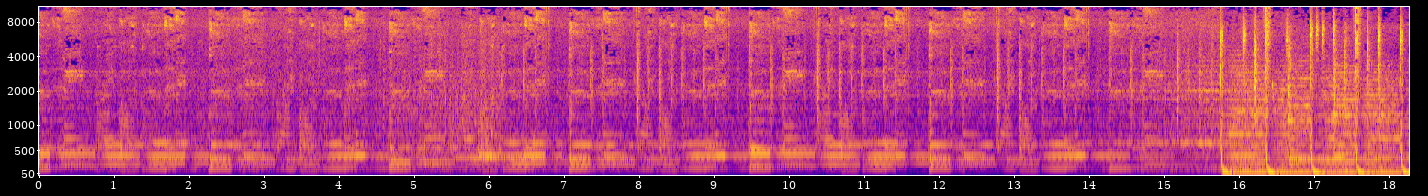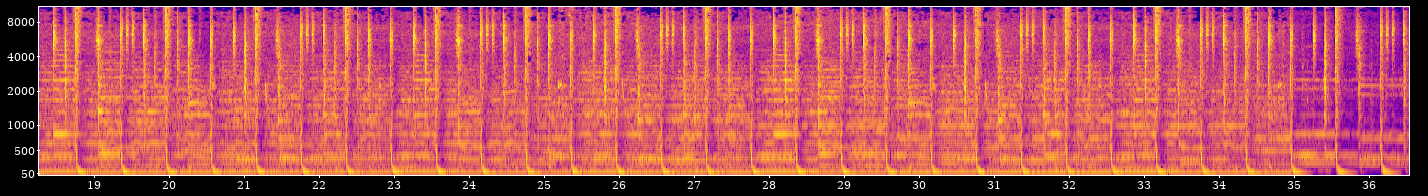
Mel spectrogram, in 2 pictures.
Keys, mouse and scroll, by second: 1.7-3.2 alt+right drag, 3.2-11.0 drag, 11.0-11.4 scroll down 1, 14.2 scroll up 1, 15.8 scroll down 1, 18.6 click, 25.7 ctrl+d, 26.3 scroll down 1, 28.8 scroll up 1, 29.6 click, 32.0 click.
